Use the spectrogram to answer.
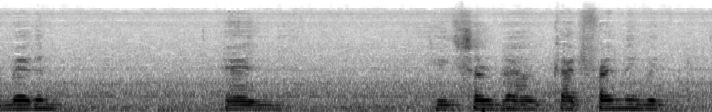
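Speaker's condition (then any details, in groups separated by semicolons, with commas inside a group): Parkinson's disease; needs to keep voice level up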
